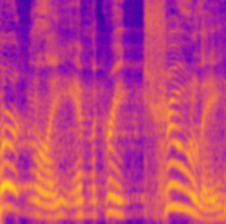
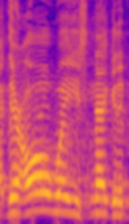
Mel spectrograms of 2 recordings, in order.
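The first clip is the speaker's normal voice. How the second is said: usual speaking voice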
